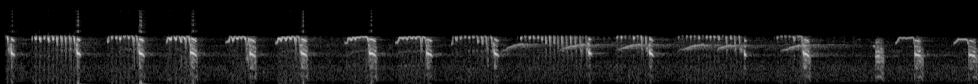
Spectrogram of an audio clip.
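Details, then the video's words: Lesser spotted eagle in Estonia, calling on a June morning, 9 June 2011: a run of sharp, high yelping notes, each dropping steeply at the end. There are about fifteen, some paired or slurred together, with short gaps between them. "Lesser Spotted Eagle Estonia - Talking in the morninig"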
